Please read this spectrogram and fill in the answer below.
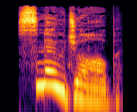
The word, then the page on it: snow job: British English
